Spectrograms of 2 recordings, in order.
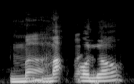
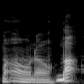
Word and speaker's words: Maono: You basically Maono. cut that off a little bit. Maono. Maono. Yeah, it sounds to me like Hawaiian, like how Hawaiians pronounce things, but Yeah, I like just mahalo.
